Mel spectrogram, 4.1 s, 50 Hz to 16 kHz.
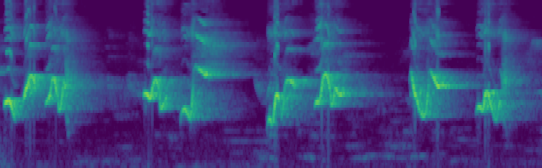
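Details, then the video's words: Loud pitohui: harsh, squawky paired notes, each jumping upward then sliding down with a buzzy edge, repeated about once a second in a clean recording with no other sounds. "Masteran Burung Pitohui MP3 _Suara Kenceng"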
